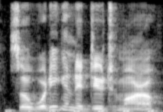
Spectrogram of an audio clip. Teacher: I have that slight rising in the intonation at the end to symbolize a question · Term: rising intonation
